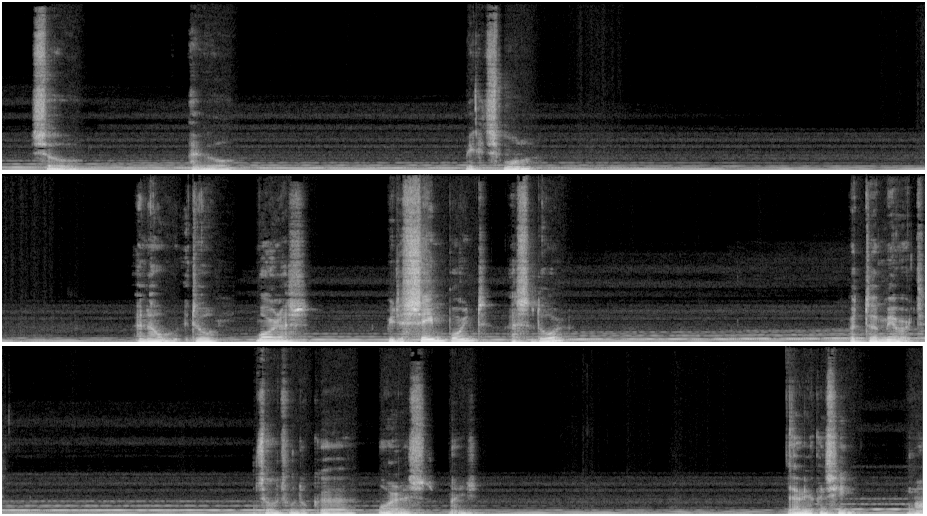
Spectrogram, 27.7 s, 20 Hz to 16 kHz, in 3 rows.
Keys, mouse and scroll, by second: 0.6-3.4 drag, 4.2 click, 4.8-6.8 drag, 10.1 click, 10.9-13.9 drag, 15.0 click, 15.6-20.2 drag, 23.1 click, 24.5-25.3 scroll up 2, 25.3 middle click.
